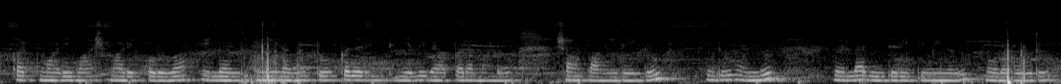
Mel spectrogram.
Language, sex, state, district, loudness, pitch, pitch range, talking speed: Kannada, female, Karnataka, Dharwad, -26 LUFS, 190 Hz, 185-195 Hz, 105 wpm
